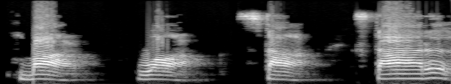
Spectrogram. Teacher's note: आर को pronounce नहीं करेंगे बल्कि सॉफ्ट आवाज में अदा करेंगे या वो पहले के वॉवेल के साथ मिक्स हो जाएगी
